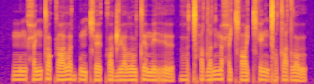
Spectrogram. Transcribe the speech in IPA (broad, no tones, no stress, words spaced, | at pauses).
mʊŋħɪŋ tɒkɑ lˠɪdpʊŋcʰɜ kɒdɭɪə̯lˠu tɜmɛrə | ɦɒǀʰɪdˤud məħɛcʰɑ cʰɛŋɡ͡ǀʌtˤædlˠʊ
